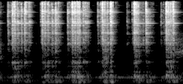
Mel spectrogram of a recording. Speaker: now these here are the protectors from whenever you're on metal so like if i put this just through regular metal if you listen to it you'll hear some grinding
